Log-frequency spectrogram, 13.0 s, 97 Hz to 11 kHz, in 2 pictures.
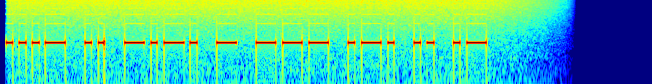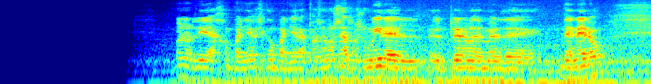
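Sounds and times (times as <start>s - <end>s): morse code style beeps: 0.1s - 4.9s
television static hiss: 0.1s - 5.8s.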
